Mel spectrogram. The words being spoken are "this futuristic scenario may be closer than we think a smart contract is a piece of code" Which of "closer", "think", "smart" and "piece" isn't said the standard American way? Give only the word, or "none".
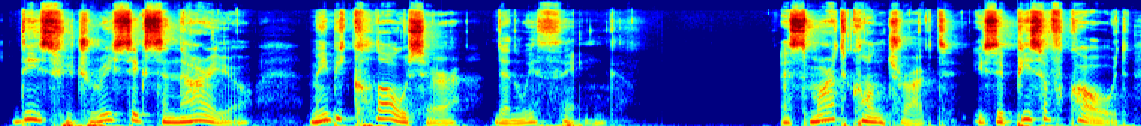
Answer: none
